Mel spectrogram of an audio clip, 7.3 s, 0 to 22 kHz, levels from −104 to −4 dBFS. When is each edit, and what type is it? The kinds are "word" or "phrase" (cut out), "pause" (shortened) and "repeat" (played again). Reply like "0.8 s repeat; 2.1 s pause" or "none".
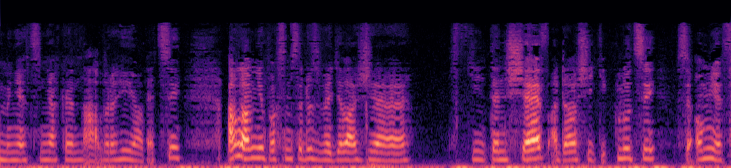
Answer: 1.4 s word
